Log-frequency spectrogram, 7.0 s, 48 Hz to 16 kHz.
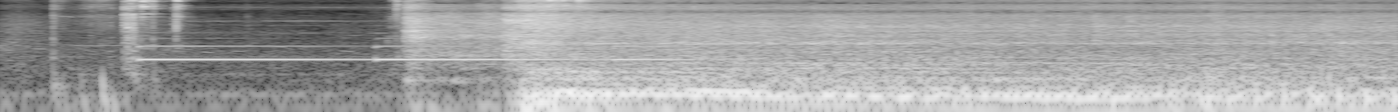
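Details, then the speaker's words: Cadillac V8, previously straight-piped, now with two Dynomax valved chambered mufflers: after a door chime it cranks into a rough burbling idle with a "ting ting" rattle from the muffler valves bouncing; owner unsure whether install angle or worn mufflers. "Well, the rattle is still there. We'll just have to deal with it, I guess. I guess that's probably one of the downfalls of the valve exhaust, but let me set it up on a tripod, give it a couple revs, see how it sounds."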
